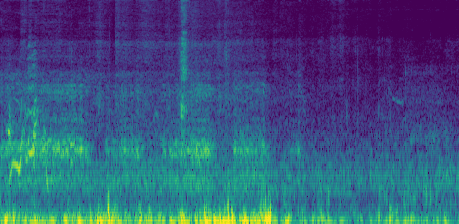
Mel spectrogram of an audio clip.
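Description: Midget White heritage turkeys call in a short burst of gobbling fowl sounds, fairly close, with a busy low rumble of barnyard noise underneath.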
